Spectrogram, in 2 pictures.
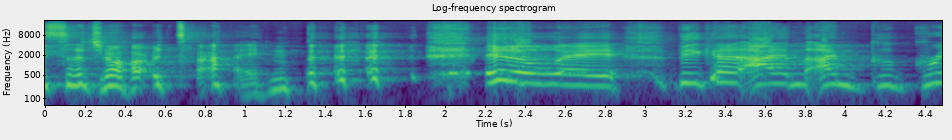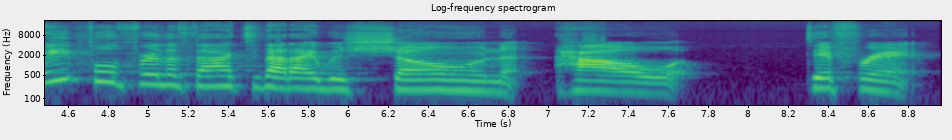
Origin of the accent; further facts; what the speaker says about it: Texas, United States; moved away as an adult; also born or lived in Alabama; where I grew up in Texas, like I grew up in one of those, I don't even know how to describe the place I'm from. It's like very cookie cutter white suburbia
